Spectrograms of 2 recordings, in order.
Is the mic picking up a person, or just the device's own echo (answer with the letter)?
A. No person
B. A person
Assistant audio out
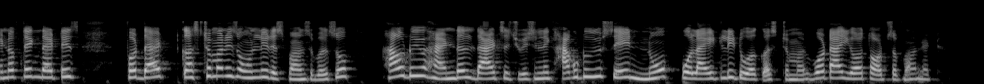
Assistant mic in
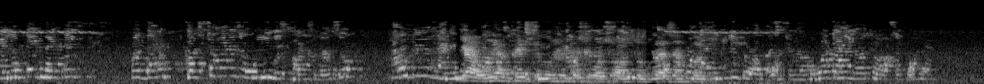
B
